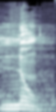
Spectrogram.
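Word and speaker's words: know: अगला शब्द है दोस्तों के एन ओ डब्ल्यू इसे पढ़ा जाता है नो। के एन ओ डब्ल्यू इसे पढ़ेंगे नो।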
